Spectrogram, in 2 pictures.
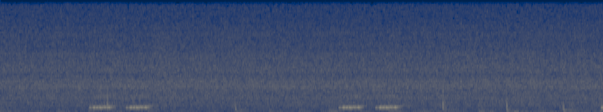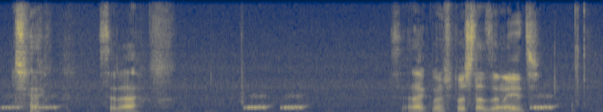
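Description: A phone rings in short repeated double tones.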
